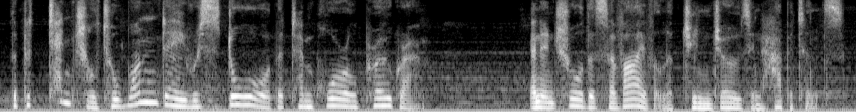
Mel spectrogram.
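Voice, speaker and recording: Grave, slow-spoken female elder. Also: lowish voice, darkish tone. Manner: deliberate, formal, reflective. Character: grave, caring female elder guardian, reflective and dignified. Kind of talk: scripted video game voice acting. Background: music behind the voice.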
